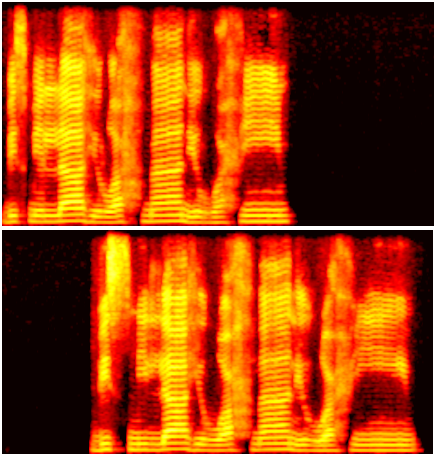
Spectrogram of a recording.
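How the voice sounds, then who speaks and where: A woman's voice: mid-range voice, gravelly, a little mellow, no echo. A woman teaching tajweed online in a patient, explanatory way, posing questions and answering them herself. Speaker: Quran recitation teacher.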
